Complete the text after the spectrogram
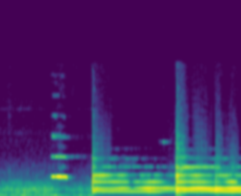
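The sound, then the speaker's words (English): A school bell at the Dickinson County Museum rings, struck three times with bright, sustained metallic tones that overlap and linger between strikes. No one speaks over it. “And ring that bell.”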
